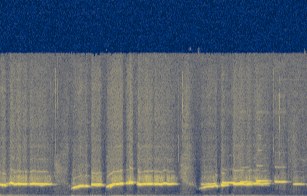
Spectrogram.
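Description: People whistle a melody together, carrying on for several seconds in two phrases, with sliding notes and a short pause between them, fairly loud, over a low rumbling background.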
